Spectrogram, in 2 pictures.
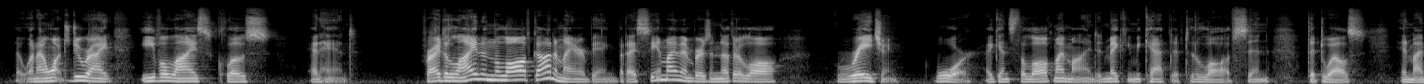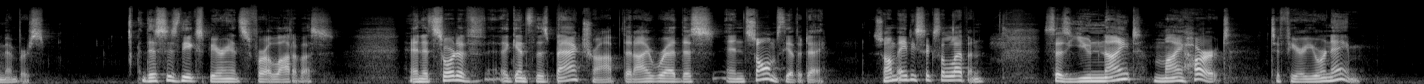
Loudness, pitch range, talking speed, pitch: -17 LUFS, 125-165 Hz, 190 wpm, 140 Hz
